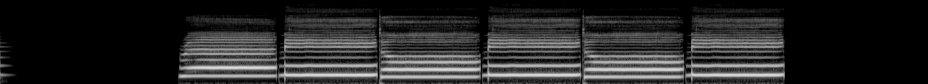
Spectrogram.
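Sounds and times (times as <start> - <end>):
person singing solfa training exercise: 1.8 - 7.9.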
